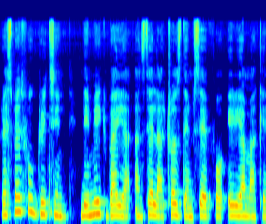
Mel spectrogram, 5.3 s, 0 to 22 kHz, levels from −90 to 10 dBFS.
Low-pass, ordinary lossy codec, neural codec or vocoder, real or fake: 14.4 kHz; AAC, 64 kbps; none; real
